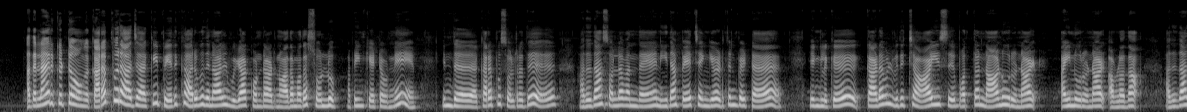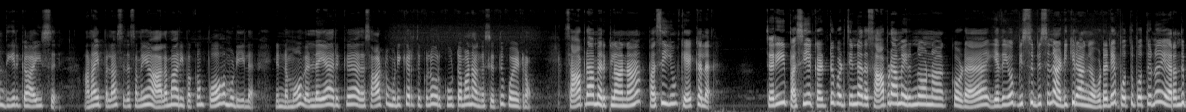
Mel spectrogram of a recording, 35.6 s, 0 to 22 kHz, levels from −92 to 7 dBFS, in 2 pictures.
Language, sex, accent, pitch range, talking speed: Tamil, female, native, 225-280 Hz, 130 wpm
